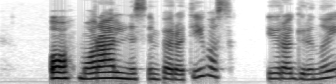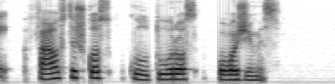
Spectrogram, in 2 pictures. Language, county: Lithuanian, Klaipėda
